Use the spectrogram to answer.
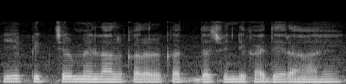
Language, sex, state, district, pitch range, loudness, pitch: Hindi, male, Arunachal Pradesh, Papum Pare, 110-125 Hz, -15 LUFS, 120 Hz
